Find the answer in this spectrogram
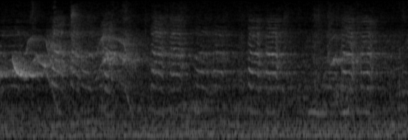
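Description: Birds chirping and calling in the trees: two loud downward-sliding whistles near the start, then short runs of quick high chirps every second or so.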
